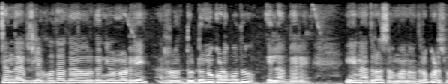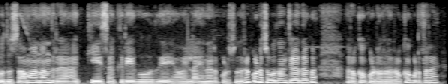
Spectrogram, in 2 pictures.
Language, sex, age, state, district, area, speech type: Kannada, male, 30-45, Karnataka, Dharwad, urban, spontaneous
